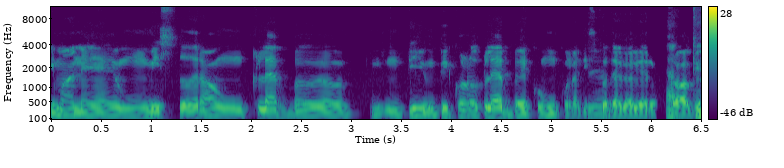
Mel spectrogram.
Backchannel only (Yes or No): No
